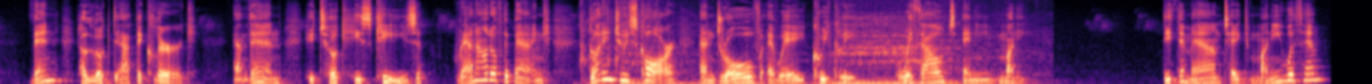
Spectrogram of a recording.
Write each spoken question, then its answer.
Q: Did the man take money with him?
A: No, he didn't take money with him.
